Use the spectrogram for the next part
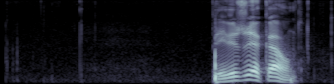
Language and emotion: Russian, positive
